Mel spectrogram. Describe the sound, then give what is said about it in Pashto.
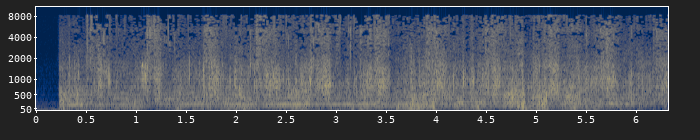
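Footsteps tread through sand at a steady walking pace, each step a soft gritty crunch, under a continuous rush of wind noise. “په دې اړه پام وکړئ ریپورت ته چې په شګو کې په قدم وهلو سره پیلېږي.”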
